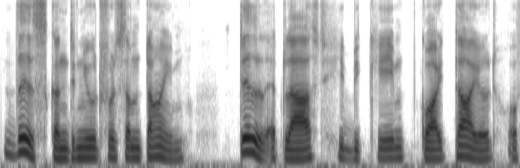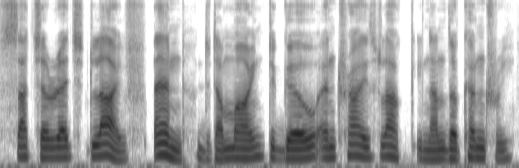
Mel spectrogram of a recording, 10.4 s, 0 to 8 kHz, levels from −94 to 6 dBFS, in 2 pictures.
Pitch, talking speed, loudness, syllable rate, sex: 130 Hz, 160 wpm, -19 LUFS, 4.4 syllables/s, male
